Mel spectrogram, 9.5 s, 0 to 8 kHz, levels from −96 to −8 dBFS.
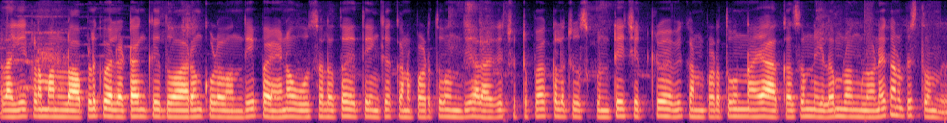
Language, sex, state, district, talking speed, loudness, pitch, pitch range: Telugu, female, Andhra Pradesh, Chittoor, 160 wpm, -19 LUFS, 165 Hz, 160-170 Hz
